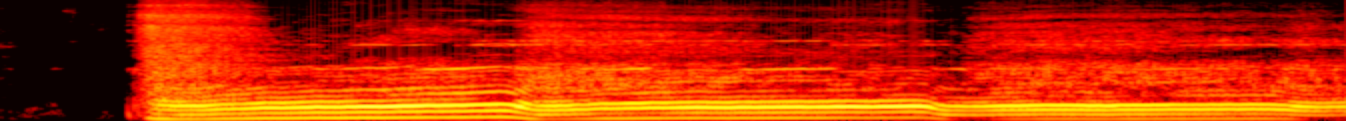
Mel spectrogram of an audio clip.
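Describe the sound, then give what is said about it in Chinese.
A loud, buzzy engine-like drone made by voicing into the opening of an unsqueezed drink can runs steadily for several seconds, dipping in pitch twice as it revs. It is an imitation of a car engine rather than a real car, with no talking. “不同的车，不同的引擎，它的声音本来是不一样的。”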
